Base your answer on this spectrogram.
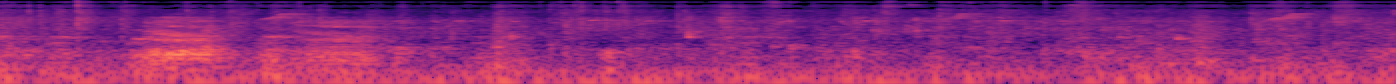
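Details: Farm-raised pig kept by a family with twenty years of pig-rearing experience, giving a short low grunt about a second in, then only faint low rumbling and background hiss for the rest.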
